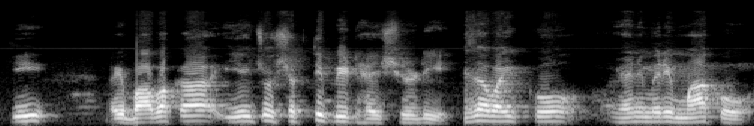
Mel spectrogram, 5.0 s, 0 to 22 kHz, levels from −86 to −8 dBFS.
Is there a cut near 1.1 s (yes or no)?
no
